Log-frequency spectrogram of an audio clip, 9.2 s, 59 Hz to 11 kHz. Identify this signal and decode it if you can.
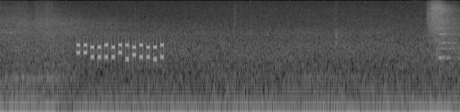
DTMF, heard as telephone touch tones, dialled by machine, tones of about 60 ms, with street noise. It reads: 0044540275415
